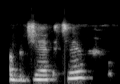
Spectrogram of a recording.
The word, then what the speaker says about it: objective: Objective. Repeat the word objective. Don't say j. Objective.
